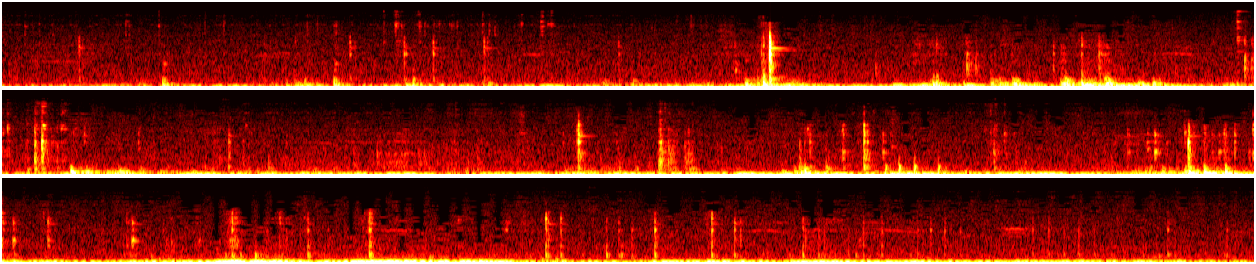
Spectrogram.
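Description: Scattered knocks and clicks of handling in a gyrocopter's open cockpit over gusts of wind rumbling on the microphone, with no engine running.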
